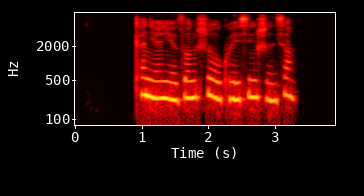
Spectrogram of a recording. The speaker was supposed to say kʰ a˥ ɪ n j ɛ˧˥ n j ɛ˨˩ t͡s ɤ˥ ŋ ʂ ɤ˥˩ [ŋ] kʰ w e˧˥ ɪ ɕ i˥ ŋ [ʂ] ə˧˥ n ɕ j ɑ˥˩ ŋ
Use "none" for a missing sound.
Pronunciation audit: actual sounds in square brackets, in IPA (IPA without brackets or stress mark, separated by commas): none, ʂ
